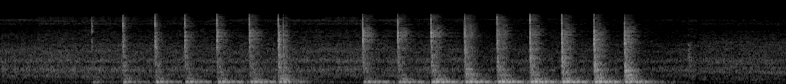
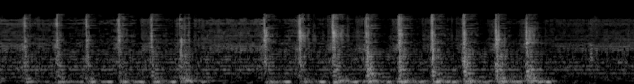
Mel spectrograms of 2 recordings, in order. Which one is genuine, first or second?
first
